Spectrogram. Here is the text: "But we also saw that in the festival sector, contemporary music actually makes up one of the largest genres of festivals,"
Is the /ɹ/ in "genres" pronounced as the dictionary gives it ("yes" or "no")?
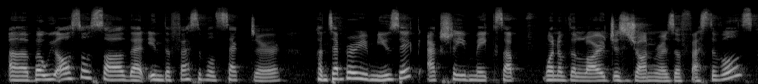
yes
